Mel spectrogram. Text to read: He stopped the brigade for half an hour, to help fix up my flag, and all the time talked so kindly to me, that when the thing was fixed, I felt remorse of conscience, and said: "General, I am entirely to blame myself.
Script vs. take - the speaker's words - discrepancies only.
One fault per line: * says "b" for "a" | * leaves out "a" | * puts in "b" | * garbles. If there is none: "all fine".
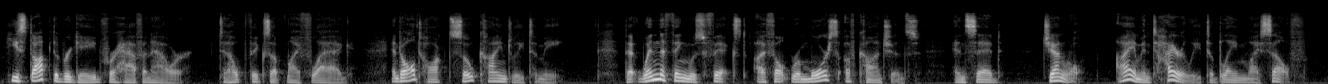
* leaves out "the time"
